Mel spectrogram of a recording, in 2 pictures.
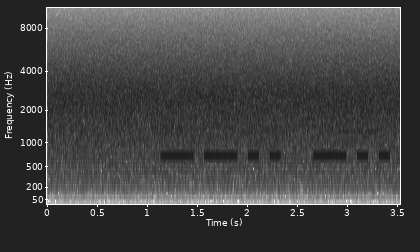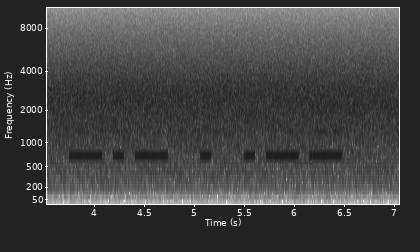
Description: Morse code, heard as a keyed tone, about 11 wpm, 710 Hz, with radio static. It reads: ZDKEW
